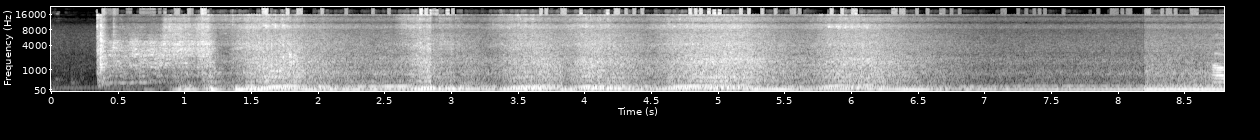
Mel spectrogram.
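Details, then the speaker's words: 1979 Ford Bronco with 351M V8 and carb, during a Tuff Stuff 1-wire alternator install: a few seconds of cranking, then it catches quickly and settles to a steady even idle; the battery reads 12.31 V afterward, so the alternator isn't charging yet. "She runs so well until it gets hot, and battery, fuel issues. But it fires up, baby."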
